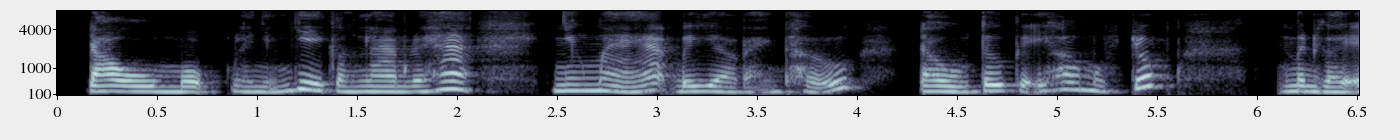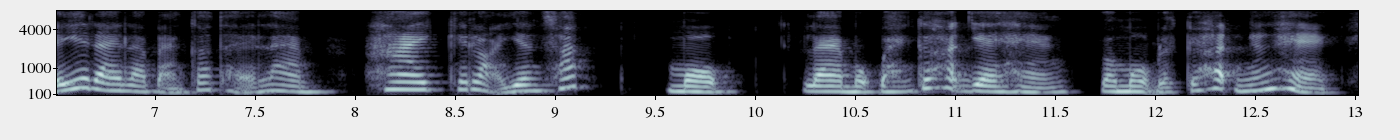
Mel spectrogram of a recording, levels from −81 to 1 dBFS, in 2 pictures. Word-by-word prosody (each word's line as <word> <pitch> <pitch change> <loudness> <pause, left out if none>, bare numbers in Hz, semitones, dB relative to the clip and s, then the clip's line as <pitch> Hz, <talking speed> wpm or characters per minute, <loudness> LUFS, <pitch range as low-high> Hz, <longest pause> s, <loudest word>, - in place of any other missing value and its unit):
đầu 195 -2 +5
mục 180 -1 0
là 190 - -6
những 180 +3 -3
gì 245 -4 +4
cần 190 -4 -3
làm 185 -1 +1
rồi 190 +1 -1
ha. 265 +3 +3 0.4
Nhưng 215 +1 +1
mà 215 - +1 0.2
á 235 - 0
bây 185 +1 0
giờ 185 -3 0
bạn 175 +1 -9
thử 180 - -2 0.3
đầu 190 -2 +2
tư 210 0 +6
kỹ 205 - -2
hơn 245 +1 -2
một 205 - -3
chút, 360 +3 +3 0.6
mình 195 0 0
gợi 180 -1 +1
ý 230 +9 +5
ở 320 - +4
đây 235 -6 +3
là 195 - -1
bạn 195 +2 -6
có 245 - -4
thể 245 - -9
làm 190 -4 -4 0.2
2 260 -1 +4
cái 260 +1 -5
loại 225 -10 -2
danh 210 +1 +2
sách, 325 +11 -3 0.4
một 185 -4 +4 0.4
là 190 -2 +5
một 180 -1 +1
bản 185 0 -3
kế 310 - +1
hoạch 310 -10 -2
dài 200 -3 +4
hạn 170 -2 -3 0.2
và 195 - 0
một 185 -3 +3
là 160 - -3
kế 220 - -4
hoạch 230 - +2
ngắn 215 +7 +1
hạn. 165 - +1
195 Hz, 240 wpm, -23 LUFS, 180-225 Hz, 0.6 s, tư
